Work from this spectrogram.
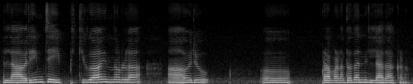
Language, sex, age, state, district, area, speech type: Malayalam, female, 30-45, Kerala, Thrissur, rural, spontaneous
